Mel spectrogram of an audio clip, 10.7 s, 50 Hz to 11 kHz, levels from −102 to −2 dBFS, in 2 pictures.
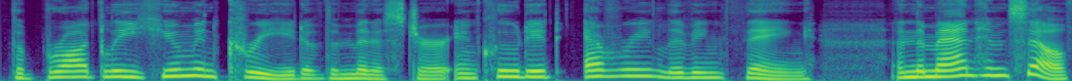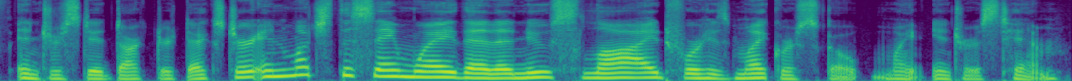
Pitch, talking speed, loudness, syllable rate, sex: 195 Hz, 185 wpm, -17 LUFS, 5.4 syllables/s, female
